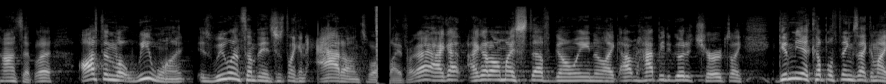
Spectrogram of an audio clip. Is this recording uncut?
no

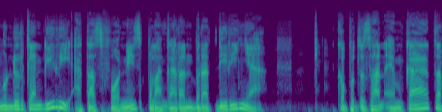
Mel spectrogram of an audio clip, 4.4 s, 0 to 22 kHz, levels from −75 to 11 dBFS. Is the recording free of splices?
no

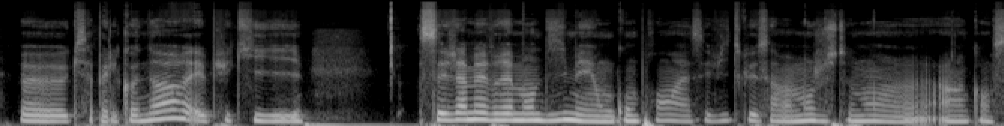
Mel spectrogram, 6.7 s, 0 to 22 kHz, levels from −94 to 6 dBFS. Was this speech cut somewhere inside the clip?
no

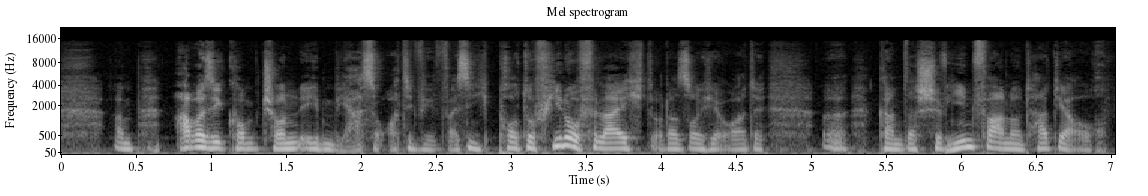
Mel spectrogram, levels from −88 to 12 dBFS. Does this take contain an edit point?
yes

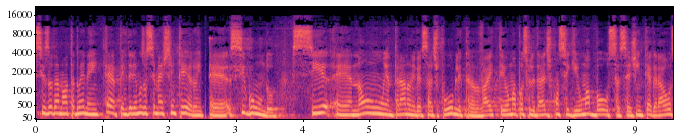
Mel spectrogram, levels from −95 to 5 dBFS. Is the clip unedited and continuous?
no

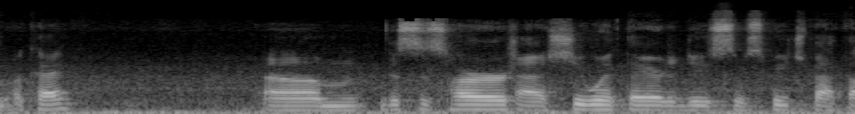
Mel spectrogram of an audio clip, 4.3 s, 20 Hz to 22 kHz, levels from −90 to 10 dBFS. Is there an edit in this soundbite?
yes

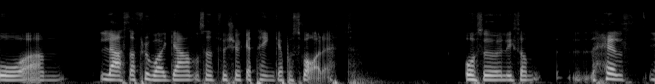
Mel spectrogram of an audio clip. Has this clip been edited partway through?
no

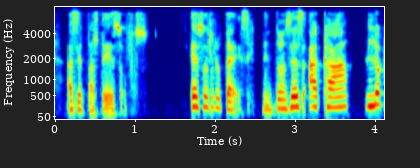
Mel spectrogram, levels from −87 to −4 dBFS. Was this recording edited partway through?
yes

